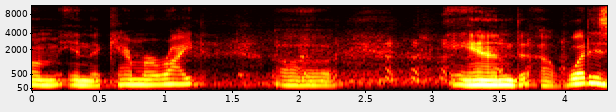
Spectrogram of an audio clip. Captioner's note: audience laughs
